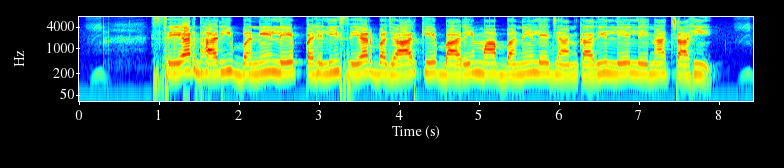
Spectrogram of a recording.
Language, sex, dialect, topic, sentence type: Chhattisgarhi, male, Eastern, banking, statement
